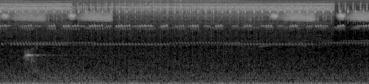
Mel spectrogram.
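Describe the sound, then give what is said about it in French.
A steady, high-pitched chorus of crickets and grasshoppers hidden in the grass, chirping and buzzing continuously, with thin pulsing trills layered over a faint low rumble, and no voices. “Les criquets et les sauterelles font un bruit de menuiserie minuscule, caché dans les herbages.”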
